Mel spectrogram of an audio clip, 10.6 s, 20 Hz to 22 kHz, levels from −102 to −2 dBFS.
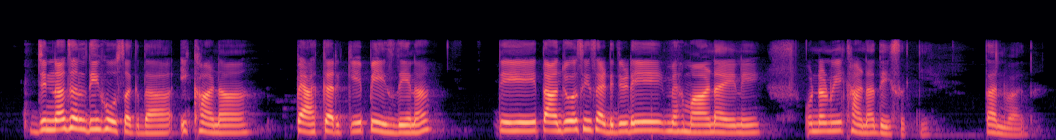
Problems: background sounds at intervals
